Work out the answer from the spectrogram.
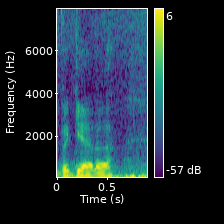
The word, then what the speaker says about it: Vegeta: People pronounce it as Vegeta.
